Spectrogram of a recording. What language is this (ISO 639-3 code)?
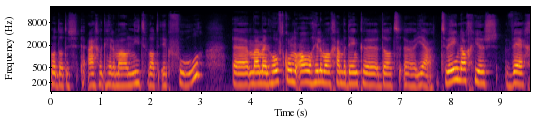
nld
